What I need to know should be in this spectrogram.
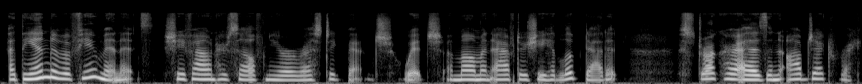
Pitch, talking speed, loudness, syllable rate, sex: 230 Hz, 200 wpm, -19 LUFS, 5.2 syllables/s, female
